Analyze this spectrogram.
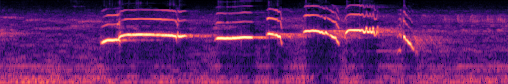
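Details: Single whistled phrase of an Oriental magpie-robin, played as training song for an untrained young bird: a long bright whistle, then several swooping notes that rise and drop sharply, over a low background rumble.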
